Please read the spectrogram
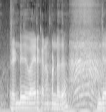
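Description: A person's voice with drawn-out, gliding pitch and no clear words, over a low steady hum.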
